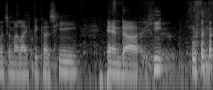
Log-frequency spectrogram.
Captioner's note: audience chuckling; laughing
